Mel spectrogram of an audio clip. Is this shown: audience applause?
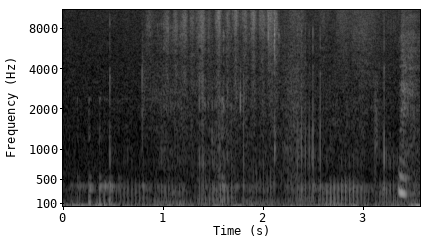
no

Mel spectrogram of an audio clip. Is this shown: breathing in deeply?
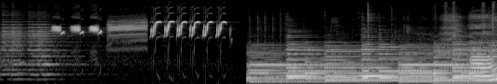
no

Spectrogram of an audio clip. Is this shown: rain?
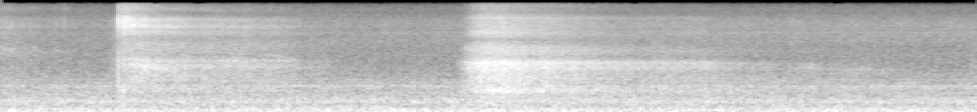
no

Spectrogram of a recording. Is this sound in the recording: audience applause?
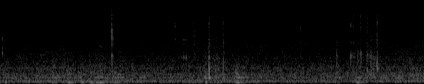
no

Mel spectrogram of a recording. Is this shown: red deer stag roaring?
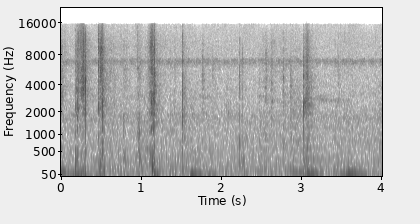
no

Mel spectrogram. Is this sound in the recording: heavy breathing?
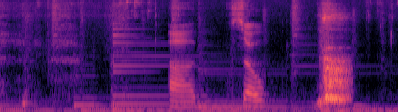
no

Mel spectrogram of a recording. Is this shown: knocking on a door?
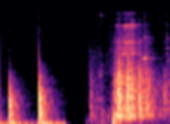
yes

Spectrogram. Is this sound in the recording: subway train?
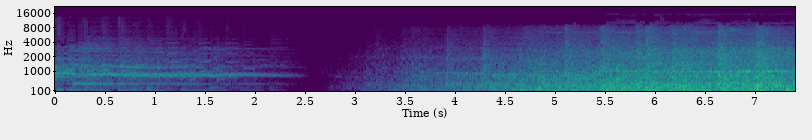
yes

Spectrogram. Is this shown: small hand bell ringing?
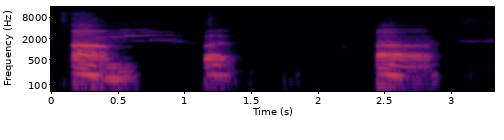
no

